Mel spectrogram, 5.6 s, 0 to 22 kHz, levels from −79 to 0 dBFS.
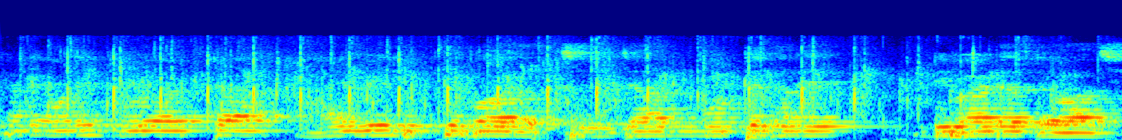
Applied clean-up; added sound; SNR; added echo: none; Applause; 12 dB; reverberation time 0.7 s.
